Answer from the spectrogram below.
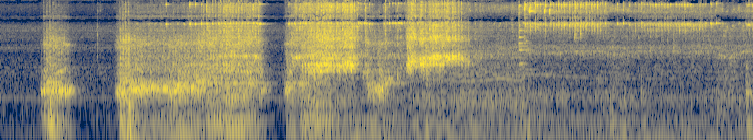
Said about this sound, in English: That drilled beautifully, but smoked so much.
